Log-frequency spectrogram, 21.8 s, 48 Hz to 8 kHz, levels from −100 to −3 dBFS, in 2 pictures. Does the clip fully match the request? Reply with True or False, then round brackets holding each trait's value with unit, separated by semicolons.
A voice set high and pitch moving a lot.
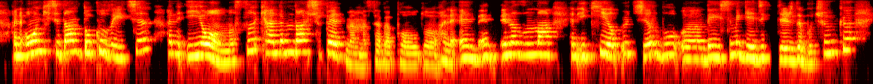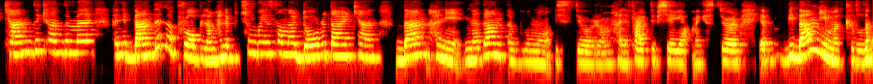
True (260 Hz; 6.5 semitones)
